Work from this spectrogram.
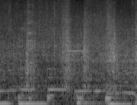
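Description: Bacon and onions fry in a pan for homemade chili, a steady close sizzle and crackle with soft stirring bumps throughout.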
